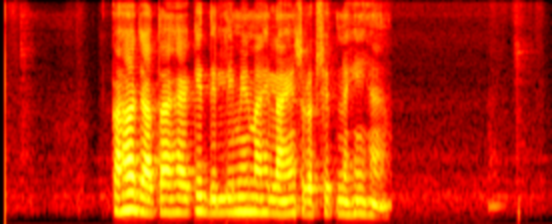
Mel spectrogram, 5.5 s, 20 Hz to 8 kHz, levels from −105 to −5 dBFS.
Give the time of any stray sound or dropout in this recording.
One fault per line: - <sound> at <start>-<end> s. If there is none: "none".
none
